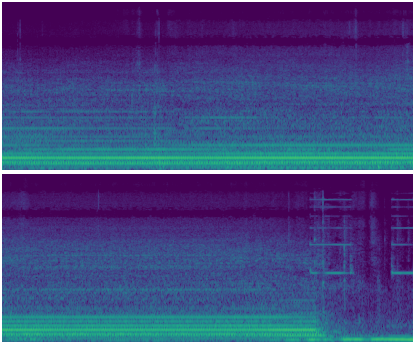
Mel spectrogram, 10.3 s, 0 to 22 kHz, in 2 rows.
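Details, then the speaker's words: LG microwave with 700W magnetron 2M213-09B: turntable spins and display lit, hums loudly and steadily through the cycle then beeps, but no heating and burnt-plastic smell; failed magnetron blamed. "То есть у нас индикатор нуля горит, он присутствует, крутит, но перестала греть печка."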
